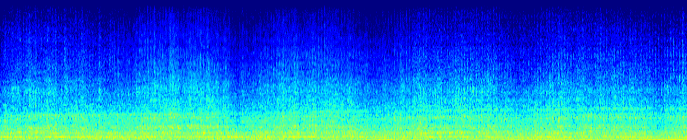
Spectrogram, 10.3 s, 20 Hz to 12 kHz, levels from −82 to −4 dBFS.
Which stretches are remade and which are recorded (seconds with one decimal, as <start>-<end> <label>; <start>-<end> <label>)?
0.0-1.7 recorded; 1.7-6.2 remade; 6.2-10.3 recorded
